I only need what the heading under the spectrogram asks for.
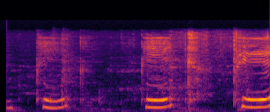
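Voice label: "pick", spoken word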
